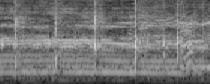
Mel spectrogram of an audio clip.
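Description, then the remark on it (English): Hands clap five times in a steady, even rhythm, each crisp and moderately loud, layered over a sustained humming musical tone in the background. “Clap it up.”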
